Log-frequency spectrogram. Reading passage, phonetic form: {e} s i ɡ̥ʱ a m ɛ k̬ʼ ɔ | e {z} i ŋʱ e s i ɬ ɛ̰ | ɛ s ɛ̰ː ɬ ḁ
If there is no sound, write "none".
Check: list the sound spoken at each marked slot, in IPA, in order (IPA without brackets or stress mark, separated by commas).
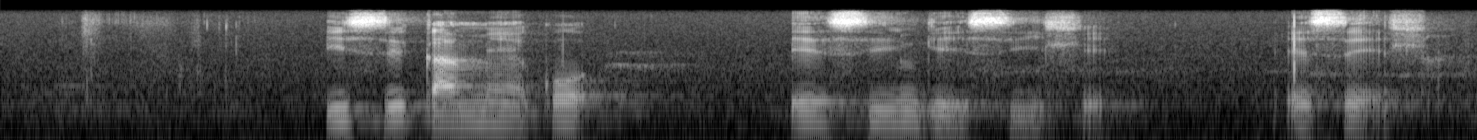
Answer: i, s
